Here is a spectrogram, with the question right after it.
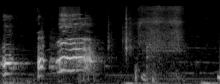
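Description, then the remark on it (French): A chicken clucks and squawks in a quick, agitated series of calls as it moves about, loud, with a brief pause before a few lower clucks follow. “Mais avec un poulet qui se déplace comme ça.”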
